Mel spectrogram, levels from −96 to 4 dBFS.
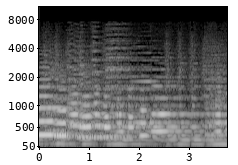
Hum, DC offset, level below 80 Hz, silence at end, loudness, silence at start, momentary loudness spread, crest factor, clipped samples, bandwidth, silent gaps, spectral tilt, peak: none; under 0.1%; -58 dBFS; 0 s; -23 LUFS; 0 s; 13 LU; 14 dB; under 0.1%; 7.2 kHz; none; -8 dB/octave; -8 dBFS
